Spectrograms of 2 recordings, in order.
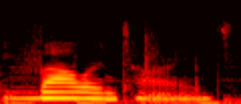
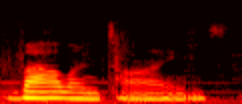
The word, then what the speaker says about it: Valentine's: Valentine's」の発音だけ注意してください V V の音なので上の歯で下唇をちょっと噛みながら「わわって震わせるような感じで Valentine's Valentine's と発音します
